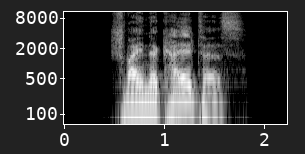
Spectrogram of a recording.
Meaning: strong/mixed nominative/accusative neuter singular of schweinekalt
- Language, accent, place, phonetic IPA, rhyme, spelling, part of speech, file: German, Germany, Berlin, [ˈʃvaɪ̯nəˈkaltəs], -altəs, schweinekaltes, adjective, De-schweinekaltes.ogg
